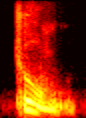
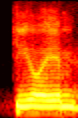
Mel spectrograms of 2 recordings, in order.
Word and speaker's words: tomb: Next is tomb. TOMB is tomb. TOOM പോലെ പറയണം. Tomb.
